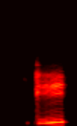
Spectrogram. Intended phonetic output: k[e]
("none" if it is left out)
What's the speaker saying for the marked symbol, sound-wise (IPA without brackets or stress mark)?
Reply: i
